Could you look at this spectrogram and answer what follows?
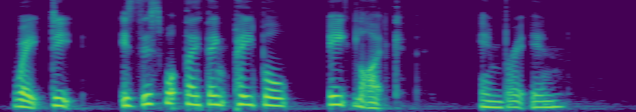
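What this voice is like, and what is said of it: Poor imitated British accent. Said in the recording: “British accents ... that's like Pinky's voice. My accent is terrible.”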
